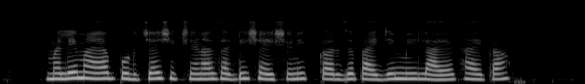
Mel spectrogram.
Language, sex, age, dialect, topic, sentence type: Marathi, female, 31-35, Varhadi, banking, statement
